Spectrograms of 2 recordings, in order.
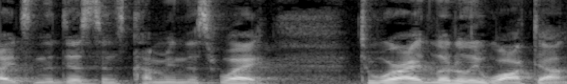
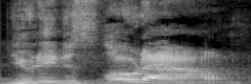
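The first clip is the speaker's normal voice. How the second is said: loud, higher firm command; emphatic and assertive; 8 semitones higher, 5 dB louder than usual. Retold or imitated. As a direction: lay down the law to the driver. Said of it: "very emphatically and with a great deal of assertiveness said".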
